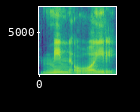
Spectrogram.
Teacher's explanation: نون ساکن کے بعد غین حروف حلقی میں سے ہے، تو یہاں پر اظہار ہو رہا ہے، یعنی غنہ نہیں کریں گے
